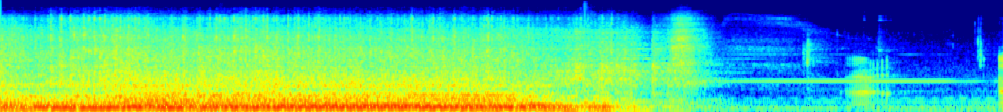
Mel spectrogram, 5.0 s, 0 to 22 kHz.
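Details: 427ci Dart LS Next 2 race truck V8 on engine run stand, open headers, first fire-up; heavy lumpy rumble for about three seconds then fades and dies; cause unknown, owner will check data log; oil pressure good; engine stalling.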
